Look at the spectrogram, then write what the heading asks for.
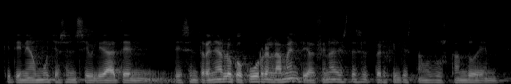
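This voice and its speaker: Male podcast host, Spain accent, low voice, rapid delivery, echoey room. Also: fairly even intonation, a little mellow. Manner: quick introductory patter with fillers. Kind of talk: interview hosting.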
